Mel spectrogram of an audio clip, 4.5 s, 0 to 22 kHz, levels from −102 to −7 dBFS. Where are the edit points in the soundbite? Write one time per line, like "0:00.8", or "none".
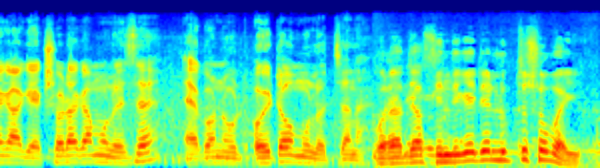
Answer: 0:02.7

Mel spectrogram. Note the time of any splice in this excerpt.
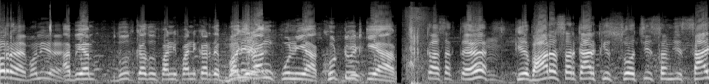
0:04.1

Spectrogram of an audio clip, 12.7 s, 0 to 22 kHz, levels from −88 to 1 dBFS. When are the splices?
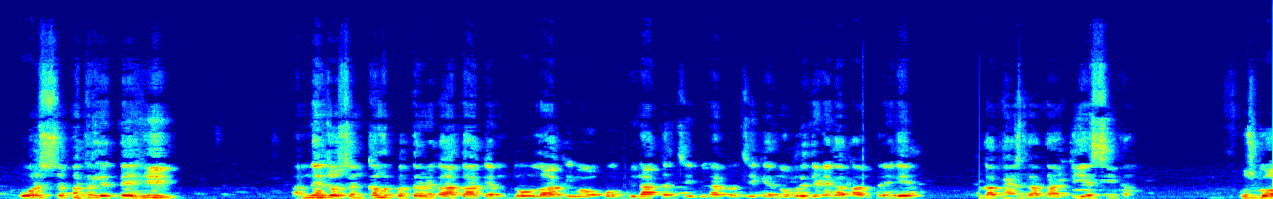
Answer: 0:09.8

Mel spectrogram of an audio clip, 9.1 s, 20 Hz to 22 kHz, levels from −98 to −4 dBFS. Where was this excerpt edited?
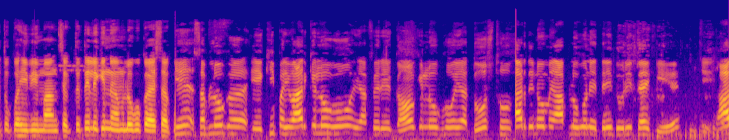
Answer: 0:02.1
0:06.2

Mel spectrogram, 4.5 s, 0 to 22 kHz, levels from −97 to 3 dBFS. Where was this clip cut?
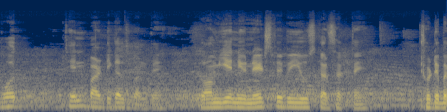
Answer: none

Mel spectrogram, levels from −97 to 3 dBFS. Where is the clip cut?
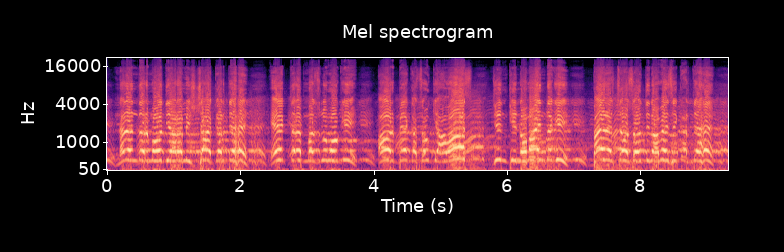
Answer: none

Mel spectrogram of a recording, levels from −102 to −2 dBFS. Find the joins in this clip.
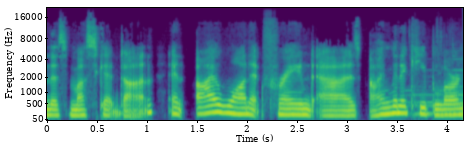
0:01.2

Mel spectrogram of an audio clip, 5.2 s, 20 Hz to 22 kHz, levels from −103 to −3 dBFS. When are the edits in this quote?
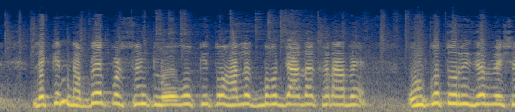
none

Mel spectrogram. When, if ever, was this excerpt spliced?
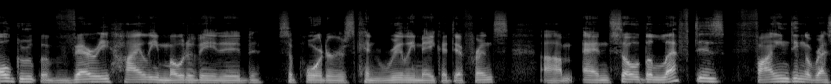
none

